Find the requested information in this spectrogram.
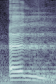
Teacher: itu bacaan Melayu bacaan Arab dia sebut daripada tepi hujung lidah lam tu bunyi daripada tepi hujung lidah bukan Tengah hujung lidah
